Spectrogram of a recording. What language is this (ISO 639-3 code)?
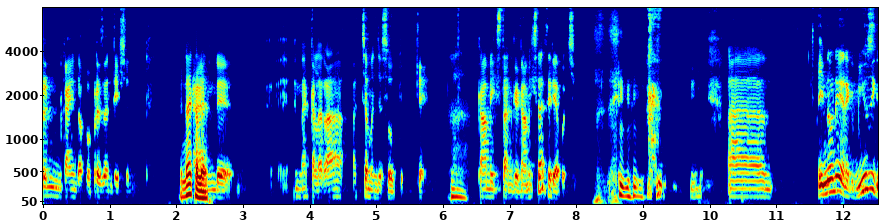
tam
